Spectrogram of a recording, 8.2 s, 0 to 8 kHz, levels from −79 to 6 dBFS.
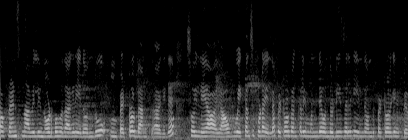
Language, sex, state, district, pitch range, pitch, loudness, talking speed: Kannada, female, Karnataka, Dharwad, 230-250 Hz, 240 Hz, -23 LUFS, 185 wpm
